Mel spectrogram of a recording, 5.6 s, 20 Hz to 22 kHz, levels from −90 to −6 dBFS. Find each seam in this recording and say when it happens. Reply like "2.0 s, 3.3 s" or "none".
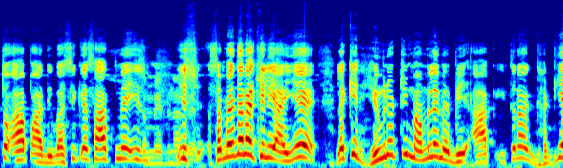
3.2 s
